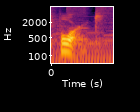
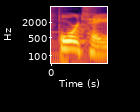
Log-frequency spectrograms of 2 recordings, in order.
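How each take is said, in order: First: The word is said with one syllable. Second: The word is said with two syllables. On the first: This is the technically correct pronunciation but sounds odd. The speaker calls it right. "should be pronounced fort" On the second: This is the common everyday English pronunciation. The speaker calls it wrong. "widely pronounced as forte in English"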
